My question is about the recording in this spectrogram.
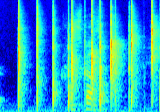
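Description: Hands clapping, a quick run of about ten claps at roughly five a second.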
